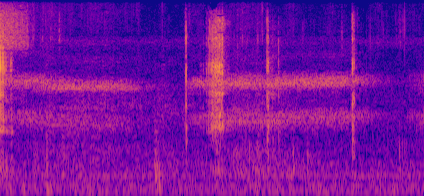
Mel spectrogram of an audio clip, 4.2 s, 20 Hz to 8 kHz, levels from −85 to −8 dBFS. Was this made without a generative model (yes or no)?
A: yes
